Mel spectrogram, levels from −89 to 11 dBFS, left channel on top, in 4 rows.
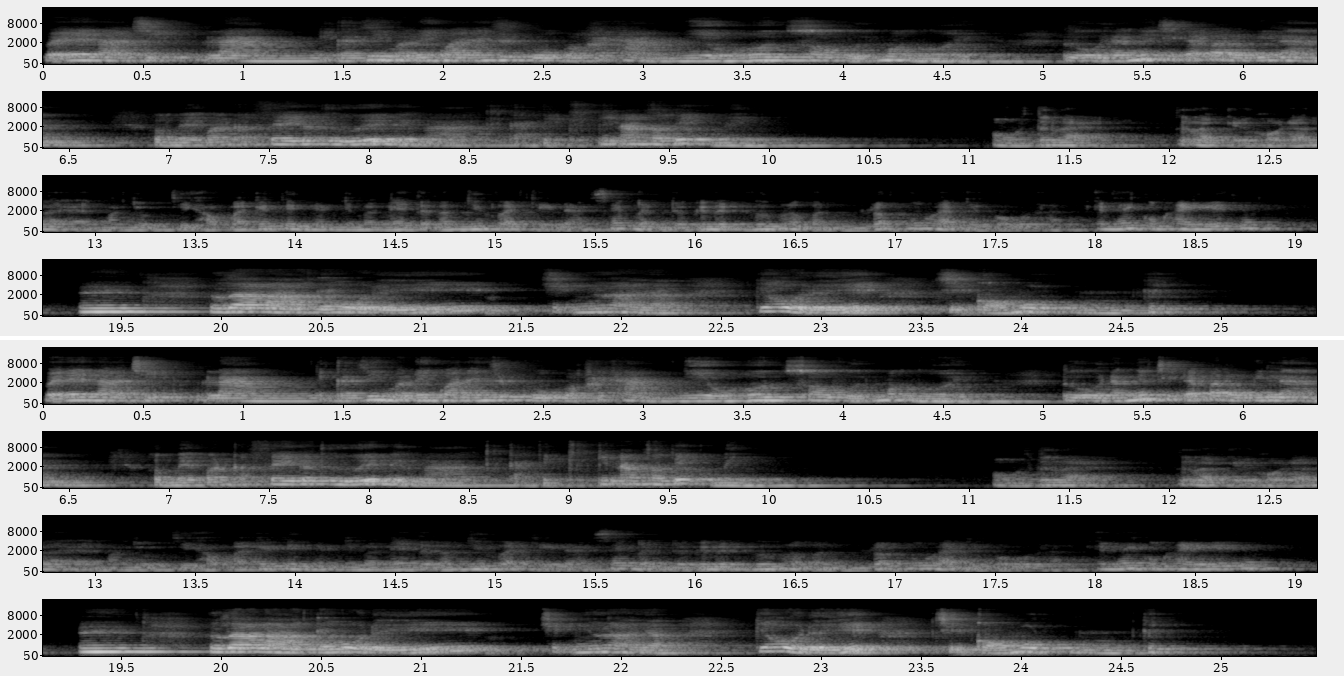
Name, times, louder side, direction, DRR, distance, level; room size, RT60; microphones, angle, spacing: voice 1, 0.0-4.7 5.1-6.7 6.9-8.8 9.1-10.0 19.3-24.7, right 1 dB, 70° right, -5 dB, 1.5 m, -27 dB
voice 2, 11.1-11.7 12.0-18.8, left 1 dB, 55° left, 5 dB, 1.3 m, -37 dB
10.0 x 5.5 x 5.2 m, 1.1 s
head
